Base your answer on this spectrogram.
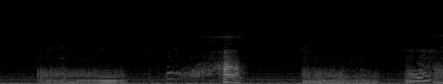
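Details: Snoring during sleep: rough vibrating snores on each breath in, quieter breathing between, faint steady hum.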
